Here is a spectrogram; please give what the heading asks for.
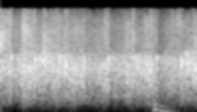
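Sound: audience applause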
